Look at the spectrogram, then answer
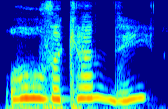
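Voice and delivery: very high, loud, rising squeal; a kid dazzled by candy; thrilled disbelief. Acted. Pinocchio thrilled by the coachman's promise of candy, very high.

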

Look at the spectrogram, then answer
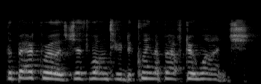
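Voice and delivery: stern coach projecting to the back; coach yelling. A narrator's reading. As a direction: call out a punishment to the whole bus. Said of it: "Coach Hedge yelled from the front".

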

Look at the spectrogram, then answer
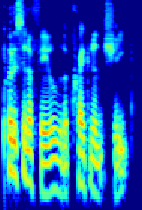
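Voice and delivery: ordinary talk, nothing marked

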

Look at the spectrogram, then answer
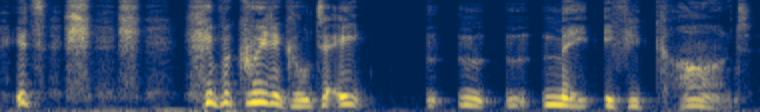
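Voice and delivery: high stammered reasoning; stammering. Acted. Reb stammers.

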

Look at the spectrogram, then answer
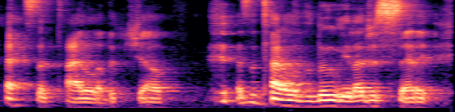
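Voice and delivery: talking through laughter; amused at your own slip, laugh as you say it. Real, not acted. Speaker catching their own silly movie-title slip, laughing.

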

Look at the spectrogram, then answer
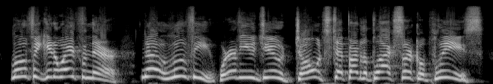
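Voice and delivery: high desperate calling out. Acted. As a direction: cry out high, pleading him to stay put. Princess calling out warning.

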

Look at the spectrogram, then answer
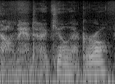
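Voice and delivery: near-whispered worried thought; soft, breath-only mock panic; hushed retold panic. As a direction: whisper it to yourself, retelling the dread. Panicked thought back in class.

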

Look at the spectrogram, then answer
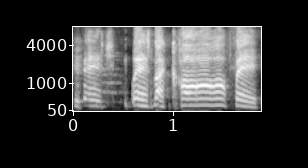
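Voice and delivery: high, slow, haughty demand; bossy diva voice. Pretend. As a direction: play a spoiled diva barking an order.

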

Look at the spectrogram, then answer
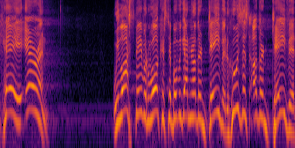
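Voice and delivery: lightly voiced excited acquaintance; acting out an eager man. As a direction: play the excited guy walking up. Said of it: "he's like".

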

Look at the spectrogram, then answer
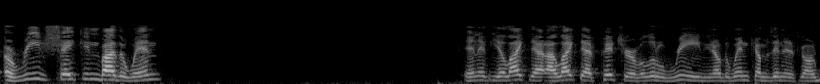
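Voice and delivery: loud, rising full-force preaching; fiery preaching. Acted. Preacher thundering Jesus' words about John to the congregation, loud and fervent. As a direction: preach it out to the whole room, building.

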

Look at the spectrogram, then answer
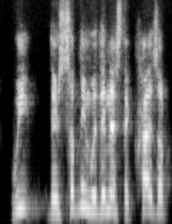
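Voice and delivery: ordinary delivery

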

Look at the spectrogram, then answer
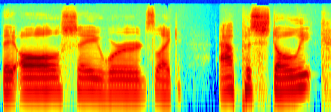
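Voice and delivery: slow, drawn-out sermon drone; ponderous, lingering church-speaker delivery; droning church elder. Retold or imitated. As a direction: parody an elder droning through a talk. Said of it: "They all sound like this".

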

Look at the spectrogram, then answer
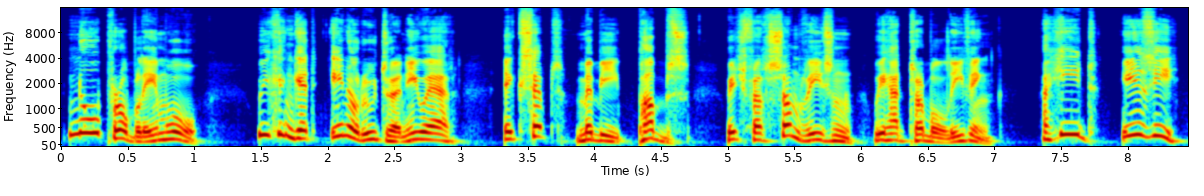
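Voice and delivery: high Scots nonchalance; breezy Scottish Feegle. A narrator's reading. Rob assuring Miss Level that heads are easy, breezy. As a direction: boast casually, pitched well up in Scots. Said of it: "as if that sort of thing happened every day".

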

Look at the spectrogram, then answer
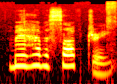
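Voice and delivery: lightly mock posh request; fancy posh voice. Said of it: "That's very fancy".

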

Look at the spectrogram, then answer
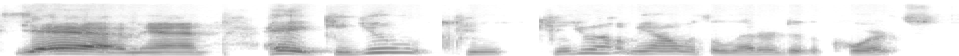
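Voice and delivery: high bro voice asking for help; AA buddy asking favor. Retold or imitated. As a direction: wheedle a favor like a pal. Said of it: "somebody's gonna come up to you and go".

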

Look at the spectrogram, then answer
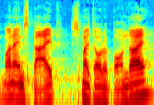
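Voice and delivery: put-on Australian accent. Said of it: "when I'm doing my Aussie".

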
